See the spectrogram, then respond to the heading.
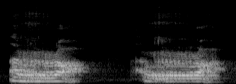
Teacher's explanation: আমরা অনেকেই বলে থাকি জিহ্বার আগার উল্টা পিঠ, কিন্তু উল্টাতে গেলে হরফের উচ্চারণটি বেশি প্রকম্পিত হয়ে বাড়ি খেয়ে ওটাকে উচ্চারিত হবে না। আমরা বলবো জিহ্বার আগার পিঠ র, একটু প্রকম্পিত হবে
